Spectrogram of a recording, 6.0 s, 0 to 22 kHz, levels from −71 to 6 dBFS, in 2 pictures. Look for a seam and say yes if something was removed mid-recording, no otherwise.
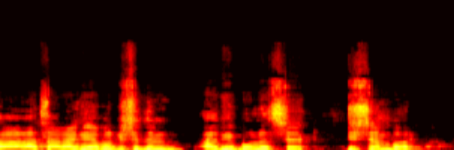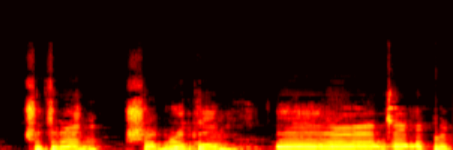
no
